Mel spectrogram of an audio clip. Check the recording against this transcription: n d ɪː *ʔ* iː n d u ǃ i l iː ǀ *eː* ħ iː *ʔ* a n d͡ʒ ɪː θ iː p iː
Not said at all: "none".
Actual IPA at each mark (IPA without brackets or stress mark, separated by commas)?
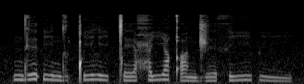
ʔ, eː, qʼ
